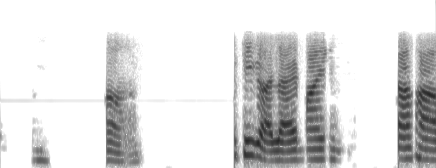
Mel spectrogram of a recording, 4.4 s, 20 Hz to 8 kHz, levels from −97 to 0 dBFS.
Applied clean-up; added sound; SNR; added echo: classical method Wiener filter.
